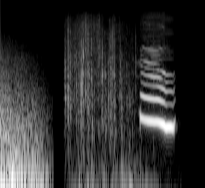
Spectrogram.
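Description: A single short cat meow about a second and a half in, pitched and falling slightly, heard just after a louder sound fades out.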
